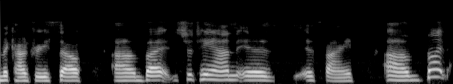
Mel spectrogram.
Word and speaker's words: Shetan: no eyes in there so I usually tell people to pronounce it she tan like she Tans at the beach um and that's just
